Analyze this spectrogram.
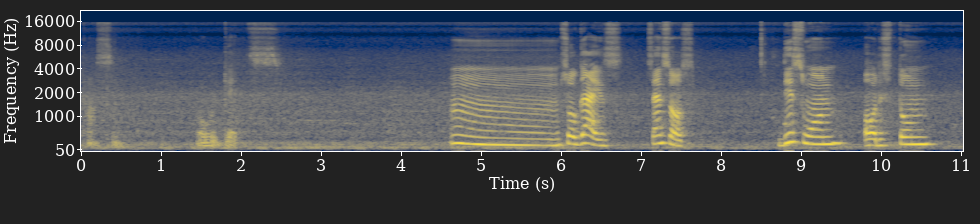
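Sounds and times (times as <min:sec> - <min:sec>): faint room noise: 0:00.0 - 0:11.0
low steady hum: 0:00.0 - 0:11.0.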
